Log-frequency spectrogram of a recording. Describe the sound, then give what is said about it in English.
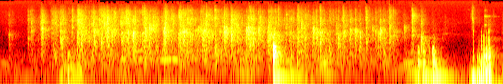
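Audience applause welcoming a speaker to start her talk: a dense, steady wash of many hands clapping for several seconds, with a few louder thumps and bumps near the end as the clapping fades. “So without further ado, I'd like to give her a warm applause to get her started.”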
